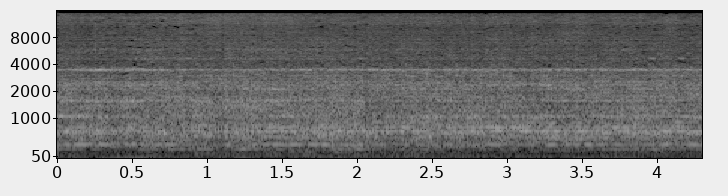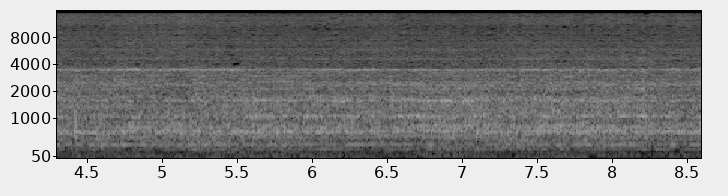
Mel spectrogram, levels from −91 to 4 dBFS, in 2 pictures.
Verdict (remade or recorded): remade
